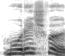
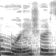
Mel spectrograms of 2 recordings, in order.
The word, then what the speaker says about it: मोरेश्वर: इथे आर लिहून घेतला र हा शब्दात शेवटी आहे आणि जसं की मी सांगितलं शब्दात शेवटी व्यंजन आल्यास त्याच्यापुढे अ चा उच्चार होत नाही म्हणून आपण आर च्या पुढे ए लिहिणार नाही मग मोरेश्वरच स्पेलिंग काय तयार झालं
